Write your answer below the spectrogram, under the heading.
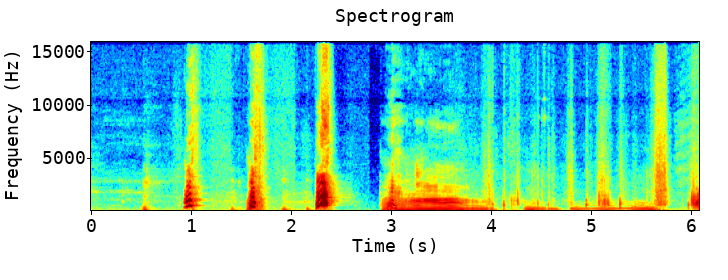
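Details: Puppy reacting to a fidget spinner toy, giving three sharp high barks about half a second apart, then a drawn-out whining growl and people talking softly.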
